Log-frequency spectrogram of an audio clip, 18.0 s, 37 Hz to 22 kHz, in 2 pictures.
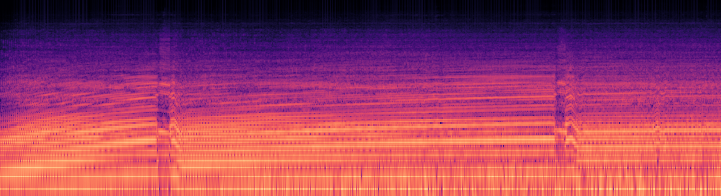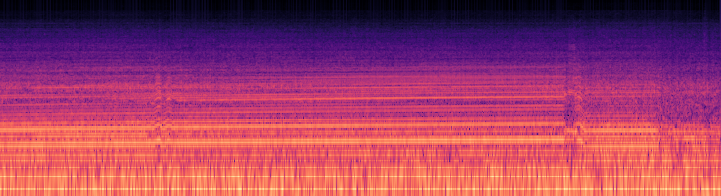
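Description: A stock Honda 125 motorcycle fitted with a cam revs through a full-throttle pull, its engine note climbing loudly through several gears with brief dips at each shift, close and dominant with heavy wind.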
